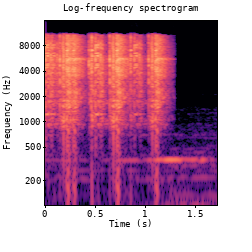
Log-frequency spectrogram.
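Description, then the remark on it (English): About five guns being cocked one after another from different points in a room, a quick series of sharp metallic clacks, loud, each with a bright ratchety snap, then the sound drops away to a low hum. “He looks at you, and from about five other points in the room, you hear guns cock.”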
